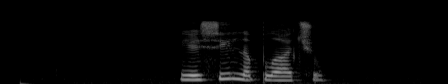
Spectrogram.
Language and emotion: Russian, sad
